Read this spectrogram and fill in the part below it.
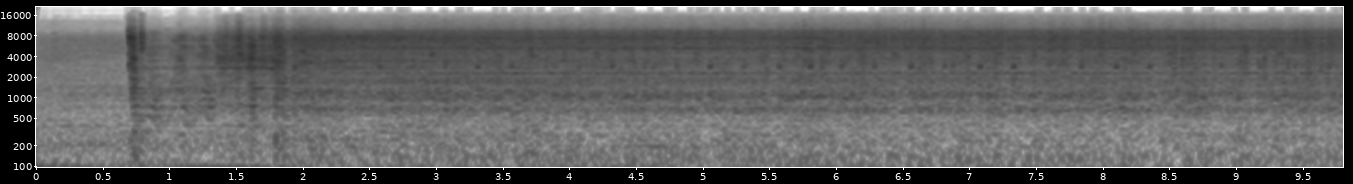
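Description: A 1977 Ford LTD station wagon left in a junkyard for 17 years cranks briefly and catches, then its engine runs loud and steady at a rough idle, close by, with voices faintly underneath.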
